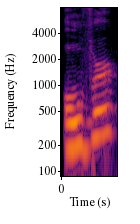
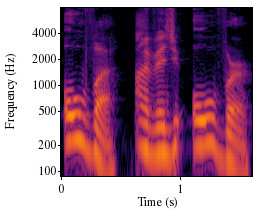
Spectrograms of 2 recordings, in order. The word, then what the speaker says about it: over: Por exemplo, over rima com dólar. Mas pera aí, dólar termina com are e esse aqui é er. Mas sim, os dois a gente fala no final, tá? E se a pessoa fala com um ros puxado, né, sem muito acaba ficando como ela falou, ficou overz.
